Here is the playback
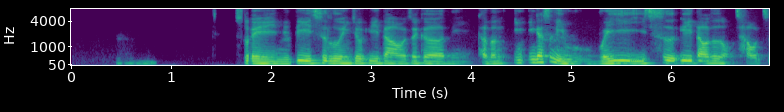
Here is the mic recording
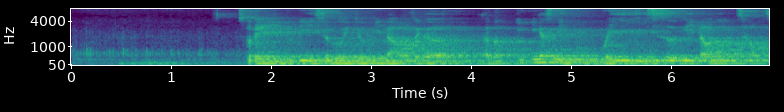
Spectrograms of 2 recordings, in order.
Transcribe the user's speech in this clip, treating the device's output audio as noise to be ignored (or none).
none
